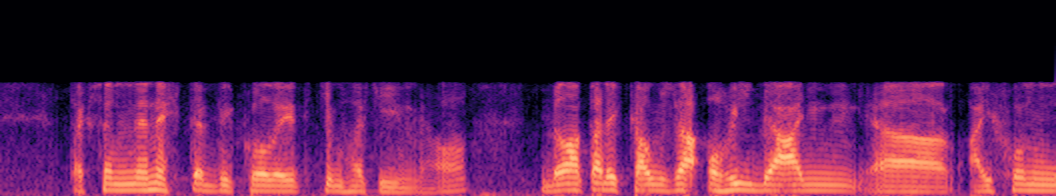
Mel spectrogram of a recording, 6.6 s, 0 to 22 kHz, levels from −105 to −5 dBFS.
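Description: From start to finish the speech has passed through the RealAudio 14.4 codec, a dial-up era coder squeezing speech into a very small data stream. The heavy damage heard here fits an 8 kbit/s stream. To save bits the coder discards everything above 3.8 kHz and rebuilds the rest coarsely, so consonants lose their edge and the voice sounds muffled and boxed-in, with a gargling, watery roughness running through every syllable.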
